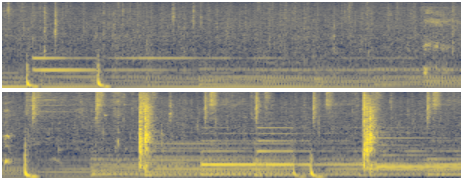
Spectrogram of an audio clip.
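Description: Lo-fi hip hop beat: sustained jazzy chords over a bass line, with sparse, sharp drum hits.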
